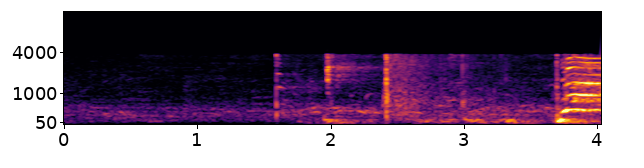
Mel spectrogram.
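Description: Badminton rackets striking a shuttlecock in a rally: three quick, sharp hits, then a player's loud shout of "yeah!" near the end as he wins the point.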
